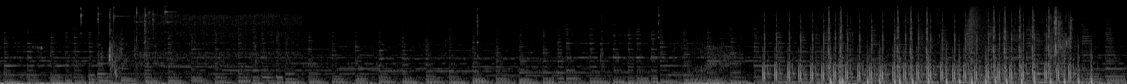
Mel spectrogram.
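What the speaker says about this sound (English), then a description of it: "Maybe I should use my gun." Rapid, repetitive gun firing in Terraria, heard as quick metallic clicking shots over game music, with the shots growing denser and louder toward the end.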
